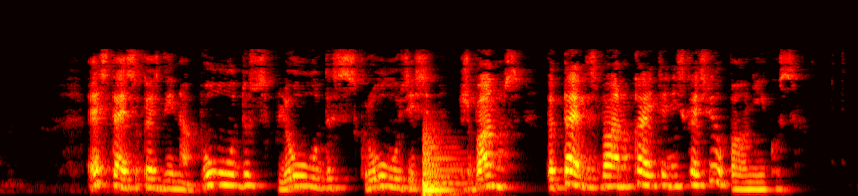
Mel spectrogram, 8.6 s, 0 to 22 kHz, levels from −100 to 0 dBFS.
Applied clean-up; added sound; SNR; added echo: classical method WPE with log-MMSE.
